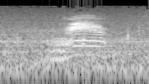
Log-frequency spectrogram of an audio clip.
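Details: House cat producing a single short, soft meow rising and falling, said to be meowing out of horror, with a background hum.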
